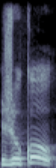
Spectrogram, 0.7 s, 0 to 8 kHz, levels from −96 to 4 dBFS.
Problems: constant background noise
